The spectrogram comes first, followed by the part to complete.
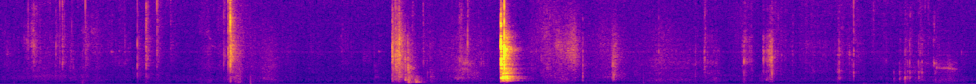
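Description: Cut flower stems and leafy foliage being handled and pushed into a glass vase: light rustling and scattered small clicks, with one sharp click about halfway through.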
